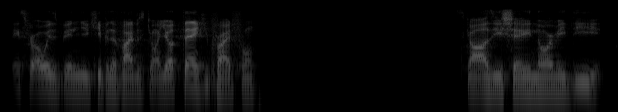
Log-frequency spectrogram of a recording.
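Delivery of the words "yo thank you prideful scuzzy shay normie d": soft, slow voice cracking with emotion. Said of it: "what a voice crack".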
